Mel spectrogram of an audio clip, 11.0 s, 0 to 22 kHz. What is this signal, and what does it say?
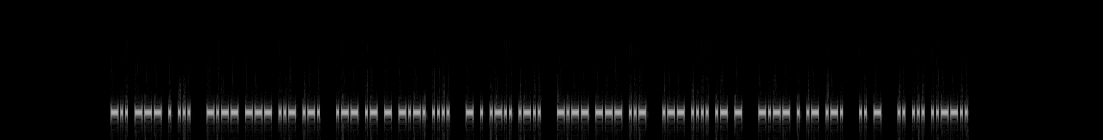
Morse code, heard as a keyed tone, about 52 wpm, 700 Hz. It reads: DOES YOUR WATCH TELL YOU WHAT YEAR IT IS?
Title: Sentences from Top 1000 Words - Review Part 1 - 50wpm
